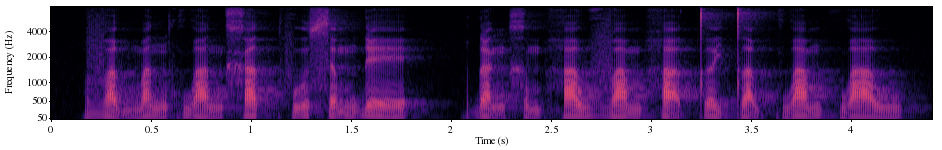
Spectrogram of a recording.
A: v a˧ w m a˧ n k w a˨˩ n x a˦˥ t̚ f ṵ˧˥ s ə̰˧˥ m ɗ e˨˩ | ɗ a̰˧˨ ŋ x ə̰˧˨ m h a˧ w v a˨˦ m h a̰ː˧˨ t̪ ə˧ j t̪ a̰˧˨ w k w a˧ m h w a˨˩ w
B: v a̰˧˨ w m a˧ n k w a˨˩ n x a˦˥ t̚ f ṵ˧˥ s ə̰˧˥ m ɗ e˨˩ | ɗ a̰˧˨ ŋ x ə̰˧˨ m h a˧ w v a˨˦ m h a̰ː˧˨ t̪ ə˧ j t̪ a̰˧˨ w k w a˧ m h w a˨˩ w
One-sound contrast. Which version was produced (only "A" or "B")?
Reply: B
